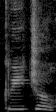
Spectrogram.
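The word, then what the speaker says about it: creature: नहीं, this is क्रीचर, जैसे फीचर होता है FEATURE, है ना, उसी तरह से ये क्रीचर होता है, ठीक है, क्रीचर, क्रीचर, क्रीचर, क्रीचर, ठीक है, इजी।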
